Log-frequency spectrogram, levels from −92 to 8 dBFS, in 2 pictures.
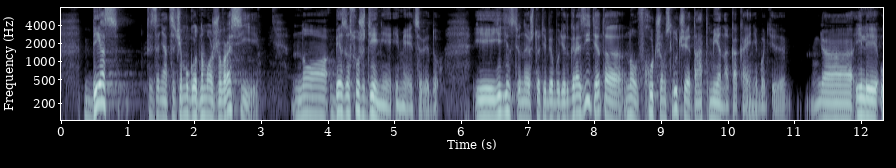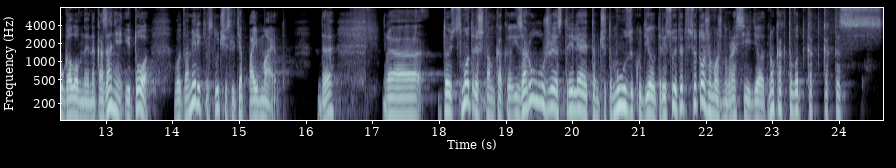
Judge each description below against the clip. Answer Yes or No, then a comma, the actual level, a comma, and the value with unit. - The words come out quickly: Yes, fast, 165 wpm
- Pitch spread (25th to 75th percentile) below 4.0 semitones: No, average, 4.5 semitones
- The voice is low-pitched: Yes, low, 125 Hz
